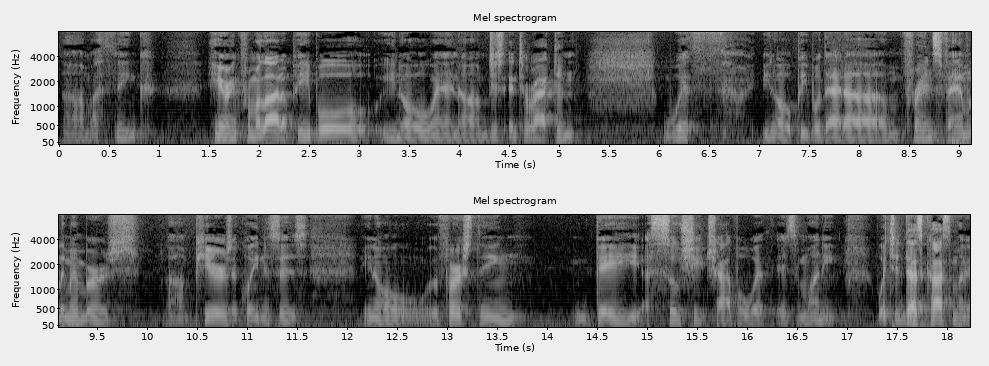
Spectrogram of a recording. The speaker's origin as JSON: {"language": "English", "town": "Tacoma", "region": "Washington", "country": "United States", "tie": "born or raised there", "moved": "as an adult", "lives_now": "Dubai, United Arab Emirates", "said": "I grew up in the Pacific Northwest. For any of you that know Mount Rainier, I lived there until I was about eighteen years old"}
